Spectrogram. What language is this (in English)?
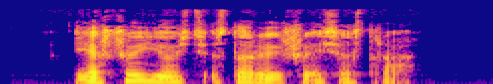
Belarusian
